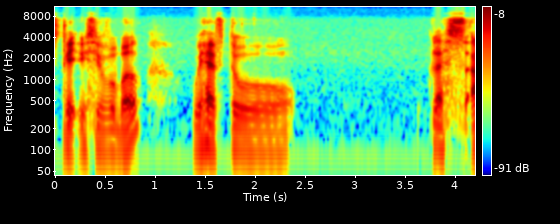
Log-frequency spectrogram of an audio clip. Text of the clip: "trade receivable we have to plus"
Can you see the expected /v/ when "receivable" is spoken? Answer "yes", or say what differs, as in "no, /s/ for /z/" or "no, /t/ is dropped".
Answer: yes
